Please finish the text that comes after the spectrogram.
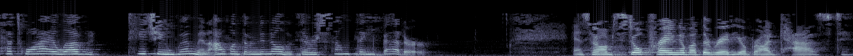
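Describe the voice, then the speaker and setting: Middle-aged woman Bible teacher with a fairly high voice, earnest and reflective, retelling her faith story on a muffled lo-fi recording. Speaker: women's Bible teacher and speaker. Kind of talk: personal faith testimony. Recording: dull lo-fi recording.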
